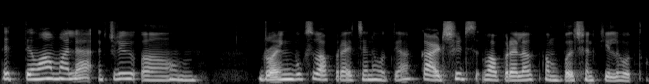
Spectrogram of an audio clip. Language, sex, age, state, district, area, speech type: Marathi, female, 18-30, Maharashtra, Pune, urban, spontaneous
